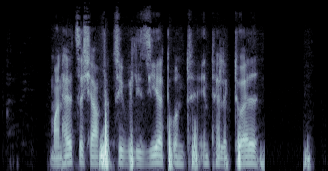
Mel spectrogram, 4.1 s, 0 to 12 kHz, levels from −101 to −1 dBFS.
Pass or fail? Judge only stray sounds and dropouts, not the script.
pass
